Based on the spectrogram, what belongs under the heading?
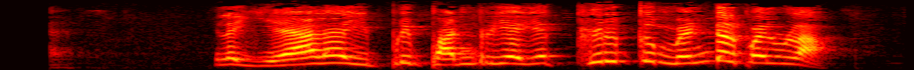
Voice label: Comedy Dialogue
